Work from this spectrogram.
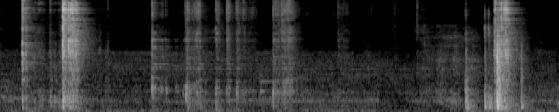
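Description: Metal spoon clinks and scrapes against a dish as spoonfuls of ranch dressing go onto a pot roast, several sharp knocks spaced out with quiet gaps between, no talking.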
